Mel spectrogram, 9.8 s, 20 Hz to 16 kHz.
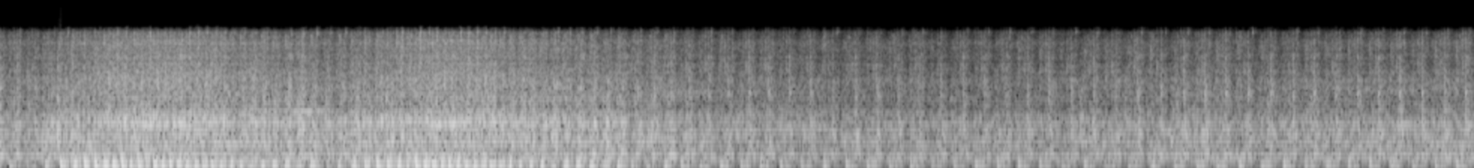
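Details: Royal Enfield Bullet 350 single-cylinder idling with a steady, fast ticking riding on the engine thump: valve tappet noise.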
